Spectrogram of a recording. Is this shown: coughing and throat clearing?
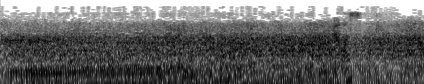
no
